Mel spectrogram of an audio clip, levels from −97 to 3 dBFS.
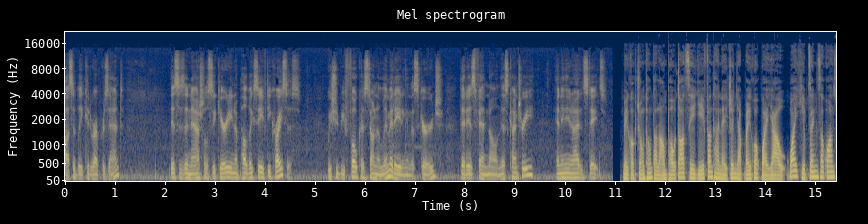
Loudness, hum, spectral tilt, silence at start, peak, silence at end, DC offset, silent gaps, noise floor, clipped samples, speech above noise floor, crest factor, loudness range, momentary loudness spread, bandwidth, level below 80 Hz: -22 LUFS; none; -6 dB/octave; 0 s; -2 dBFS; 0 s; under 0.1%; 10.95-11.08 s; -43 dBFS; under 0.1%; 22 dB; 18 dB; 6 LU; 9 LU; 16 kHz; -48 dBFS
